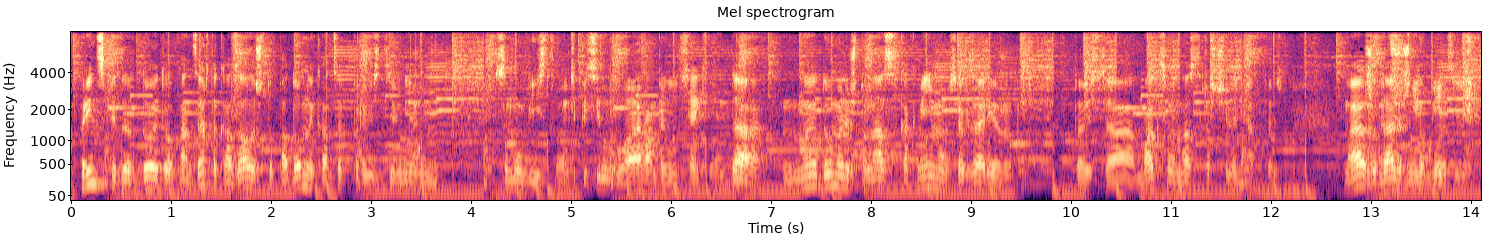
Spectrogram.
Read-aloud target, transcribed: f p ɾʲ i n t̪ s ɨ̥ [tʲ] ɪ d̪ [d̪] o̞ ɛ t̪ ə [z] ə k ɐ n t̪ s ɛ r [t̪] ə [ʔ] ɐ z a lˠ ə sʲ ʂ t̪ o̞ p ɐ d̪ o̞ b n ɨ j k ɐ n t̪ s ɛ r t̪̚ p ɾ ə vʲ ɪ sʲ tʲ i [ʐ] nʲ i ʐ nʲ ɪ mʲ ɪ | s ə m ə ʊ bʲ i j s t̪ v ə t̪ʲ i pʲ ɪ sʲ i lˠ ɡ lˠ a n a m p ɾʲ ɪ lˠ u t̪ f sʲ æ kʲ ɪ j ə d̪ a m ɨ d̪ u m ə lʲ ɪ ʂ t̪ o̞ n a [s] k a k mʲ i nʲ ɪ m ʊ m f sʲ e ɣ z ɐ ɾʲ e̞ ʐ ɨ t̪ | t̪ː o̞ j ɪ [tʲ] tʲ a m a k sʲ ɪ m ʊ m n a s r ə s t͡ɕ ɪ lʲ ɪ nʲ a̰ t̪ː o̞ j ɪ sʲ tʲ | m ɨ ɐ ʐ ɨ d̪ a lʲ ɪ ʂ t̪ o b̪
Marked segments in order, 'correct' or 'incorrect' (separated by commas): incorrect, correct, incorrect, correct, incorrect, incorrect, correct, incorrect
